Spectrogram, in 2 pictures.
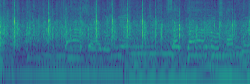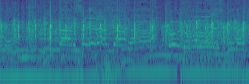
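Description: An audience of people from Santander claps and cheers steadily for the full ten seconds, a dense crackle of applause laid over a music bed with a deep, stepping bass line.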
